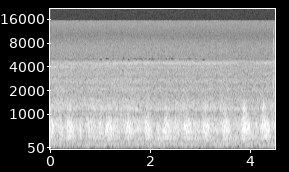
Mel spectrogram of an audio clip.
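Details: Fetal heartbeat of a baby girl checked on Doppler: rapid, regular whooshing pulses over a steady hiss at about 155 beats a minute.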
